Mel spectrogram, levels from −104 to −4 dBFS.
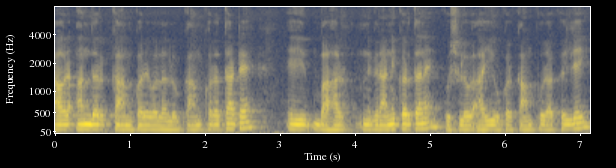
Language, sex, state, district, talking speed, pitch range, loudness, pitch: Bhojpuri, male, Bihar, Muzaffarpur, 170 wpm, 100-115 Hz, -17 LUFS, 105 Hz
